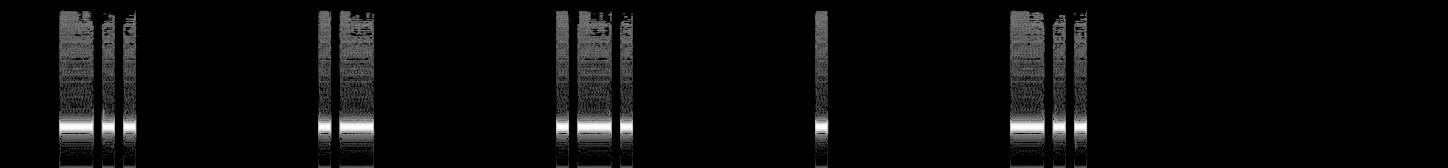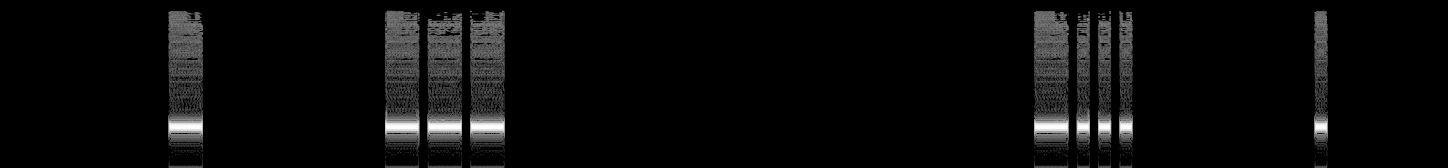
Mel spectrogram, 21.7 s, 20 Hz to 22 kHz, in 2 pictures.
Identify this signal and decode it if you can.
Morse code, heard as a keyed tone, about 15 wpm, spaced as for 5 wpm, 1000 Hz. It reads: DARED TO BE
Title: 5 WPM morse code quotes for Fri, 01 Mar 2024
